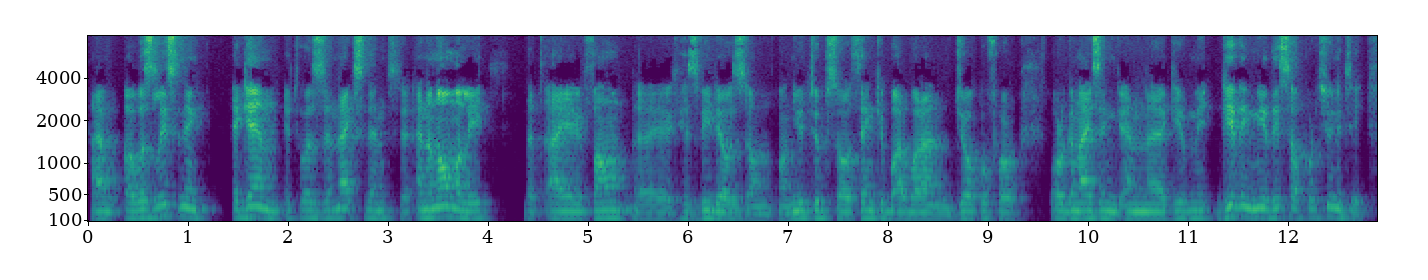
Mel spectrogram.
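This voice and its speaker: A man with a Romanian accent, whose first language is Romanian, asking a question in a video-call discussion. He speaks politely and hesitantly, with many pauses and restarts. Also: mid-range voice, fairly even intonation, a little mellow. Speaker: audience member asking a question.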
